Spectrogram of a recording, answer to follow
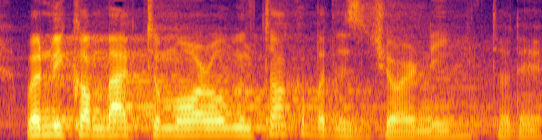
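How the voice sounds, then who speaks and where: A man's fairly high, animated voice at a very fast pace, with audible room echo and noticeable background noise. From Guyana. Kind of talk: sermon. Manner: animated, repetitive preaching style.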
